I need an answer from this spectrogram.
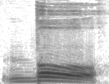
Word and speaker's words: beau: So remember this a, u combination of vowels only give you the sound o, beau, okay?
